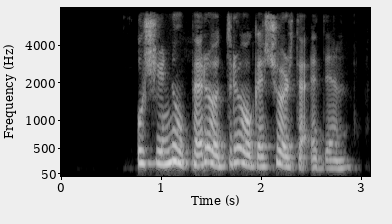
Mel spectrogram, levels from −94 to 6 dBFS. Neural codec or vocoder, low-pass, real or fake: none; 7.2 kHz; real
